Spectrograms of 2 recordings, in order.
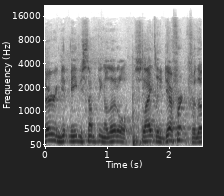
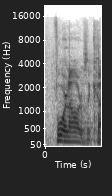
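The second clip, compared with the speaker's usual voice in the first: plain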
